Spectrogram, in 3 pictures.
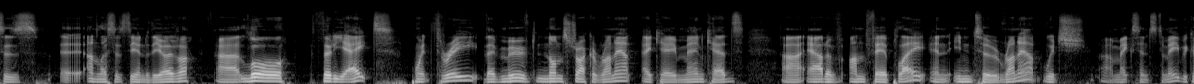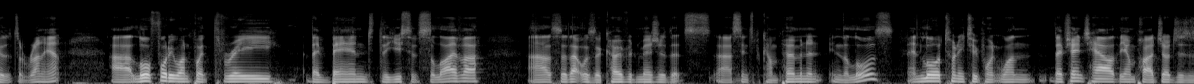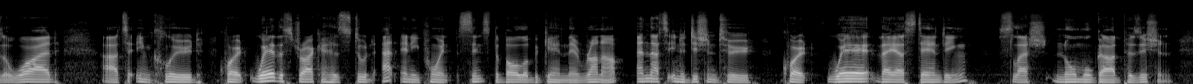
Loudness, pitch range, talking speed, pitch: -24 LUFS, 110-130 Hz, 175 wpm, 120 Hz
